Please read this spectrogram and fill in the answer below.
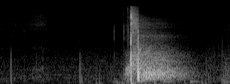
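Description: Driver striking a golf ball off a tee on a simulator hitting mat: one sharp crack about a second and a third in, with a rush that fades over the next half second. The club is coming straight down into the ground, a steep downward strike.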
